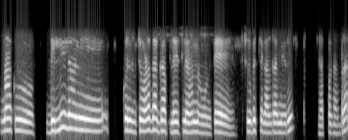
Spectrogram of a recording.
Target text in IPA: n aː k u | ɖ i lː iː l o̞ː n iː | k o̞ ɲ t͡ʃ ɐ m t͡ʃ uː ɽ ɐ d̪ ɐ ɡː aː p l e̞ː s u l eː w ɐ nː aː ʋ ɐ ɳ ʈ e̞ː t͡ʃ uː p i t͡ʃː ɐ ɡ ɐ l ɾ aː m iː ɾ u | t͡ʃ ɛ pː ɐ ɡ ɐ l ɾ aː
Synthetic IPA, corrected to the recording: n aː k u | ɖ i lː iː l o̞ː n i | k o̞ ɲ t͡ʃ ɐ m t͡ʃ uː ɽ ɐ d̪ ɐ ɡː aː p l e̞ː s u l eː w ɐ nː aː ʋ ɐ ɳ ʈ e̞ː t͡ʃ uː p i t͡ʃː ɐ ɡ ɐ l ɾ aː m iː ɾ u | t͡ʃ ɛ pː ɐ ɡ ɐ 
